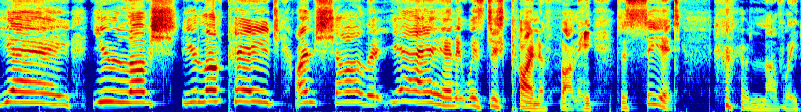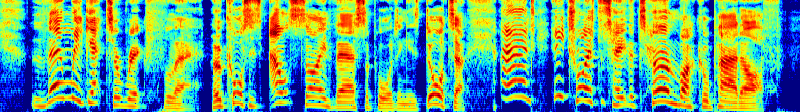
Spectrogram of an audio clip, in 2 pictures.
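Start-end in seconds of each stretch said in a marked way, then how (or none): 0.0-4.4 sarcastic cheer, high and slow, yay drawn out. Recapping a wrestling match, imitating Charlotte's sarcastic cheering at the crowd. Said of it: "I'm going to sarcastically applaud and go".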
